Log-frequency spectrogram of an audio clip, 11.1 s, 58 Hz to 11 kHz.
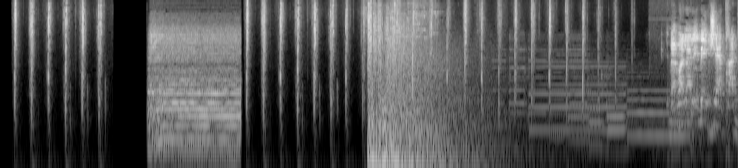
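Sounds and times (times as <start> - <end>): deep explosion boom: 5.5 - 7.7
gunfire-like cracks: 5.5 - 7.7.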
